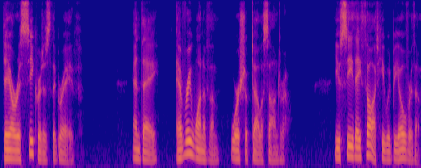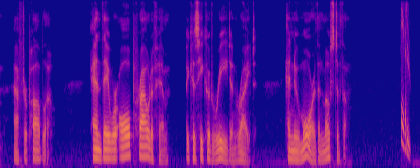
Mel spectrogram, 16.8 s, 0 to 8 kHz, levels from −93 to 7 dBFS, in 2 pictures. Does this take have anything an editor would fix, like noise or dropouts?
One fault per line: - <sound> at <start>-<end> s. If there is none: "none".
- chirp at 16.4-16.6 s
